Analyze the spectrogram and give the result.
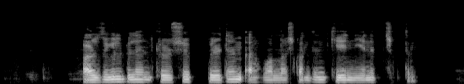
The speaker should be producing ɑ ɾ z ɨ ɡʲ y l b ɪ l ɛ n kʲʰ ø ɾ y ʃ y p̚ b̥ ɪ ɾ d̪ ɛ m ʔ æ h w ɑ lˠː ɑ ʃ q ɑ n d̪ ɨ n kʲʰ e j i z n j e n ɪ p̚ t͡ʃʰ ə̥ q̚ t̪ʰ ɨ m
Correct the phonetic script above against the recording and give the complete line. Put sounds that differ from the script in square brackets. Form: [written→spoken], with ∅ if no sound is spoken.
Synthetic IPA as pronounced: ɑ ɾ z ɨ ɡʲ y l b ɪ l ɛ n kʲʰ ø ɾ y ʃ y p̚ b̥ ɪ ɾ d̪ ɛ m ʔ æ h w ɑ lˠː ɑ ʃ q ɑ n d̪ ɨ n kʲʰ e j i [z→∅] n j e n ɪ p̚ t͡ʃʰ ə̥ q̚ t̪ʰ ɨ m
